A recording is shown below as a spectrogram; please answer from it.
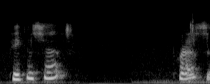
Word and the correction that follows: Pyquasset: Is that how you pronounce it? Pyquasset Press.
